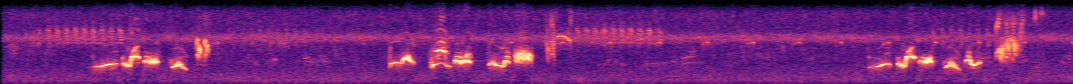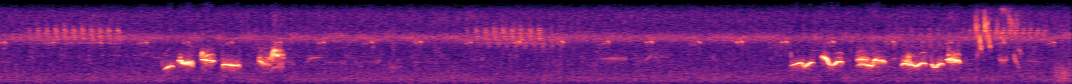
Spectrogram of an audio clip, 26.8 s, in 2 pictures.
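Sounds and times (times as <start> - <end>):
insect buzz: 0.0 - 26.8
common blackbird singing: 0.8 - 2.7, 4.9 - 8.3, 10.9 - 13.6, 15.4 - 17.6, 23.3 - 26.8.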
